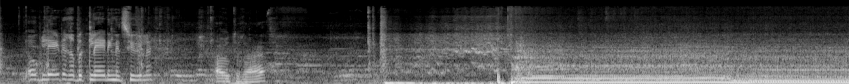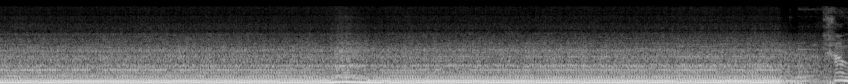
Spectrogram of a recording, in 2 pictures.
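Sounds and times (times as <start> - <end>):
speech: 0.2 - 2.9
sports car engine starting and idling with throttle blips: 4.4 - 16.6.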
